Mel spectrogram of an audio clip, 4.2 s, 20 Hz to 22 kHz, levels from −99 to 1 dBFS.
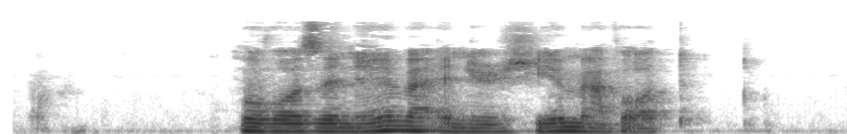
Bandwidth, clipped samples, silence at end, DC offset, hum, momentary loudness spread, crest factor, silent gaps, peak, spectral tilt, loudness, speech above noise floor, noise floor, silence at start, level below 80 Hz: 11.5 kHz; under 0.1%; 0.8 s; under 0.1%; none; 8 LU; 20 dB; none; -6 dBFS; -6.5 dB/octave; -23 LUFS; 47 dB; -70 dBFS; 1.2 s; -58 dBFS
